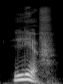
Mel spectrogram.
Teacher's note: the voiced consonant V at the end of this word sounds like the paired voiceless consonant F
